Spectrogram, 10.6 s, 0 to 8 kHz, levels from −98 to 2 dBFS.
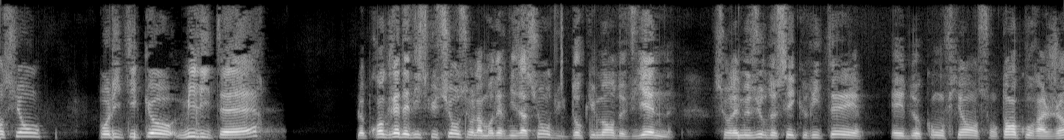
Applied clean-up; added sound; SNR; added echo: neural mask model Resemble Enhance denoiser.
